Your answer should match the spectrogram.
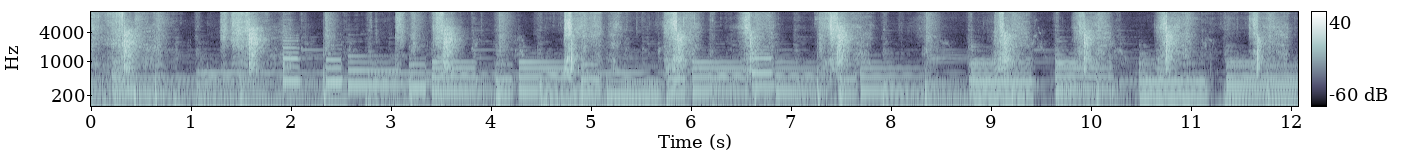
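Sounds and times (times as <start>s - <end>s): knife slicing apple on cutting board: 0.0s - 1.9s, 3.0s - 3.9s, 4.6s - 8.0s, 8.9s - 12.0s
background music with sustained notes: 0.0s - 12.0s.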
